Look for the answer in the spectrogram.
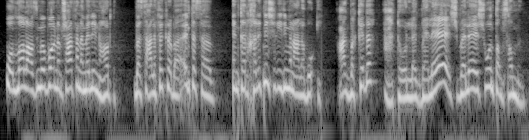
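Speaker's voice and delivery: defensive son. Acted. (ابن بيدافع عن نفسه بصوت أوطى)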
